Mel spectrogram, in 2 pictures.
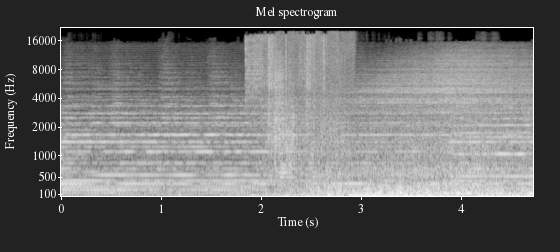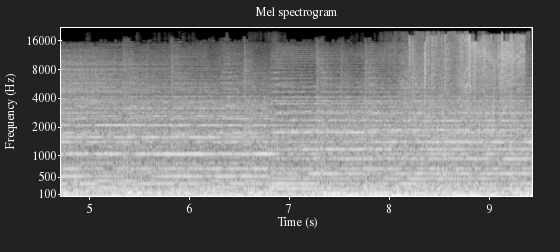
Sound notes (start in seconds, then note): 1.9 lightning sfx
